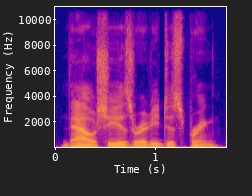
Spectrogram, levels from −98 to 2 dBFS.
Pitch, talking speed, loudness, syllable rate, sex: 90 Hz, 210 wpm, -20 LUFS, 4.6 syllables/s, male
